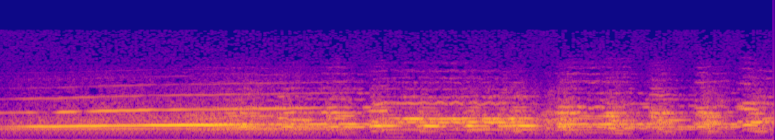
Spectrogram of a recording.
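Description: A car engine drones steadily on a dark road leading to a northern California city. Its loud hum climbs in pitch as it accelerates and then rumbles on unevenly, with no voices present.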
